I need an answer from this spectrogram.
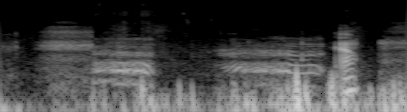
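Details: Cows in Alberta, Canada, being moved near the Canada Day long weekend in early summer, give drawn-out, harmonic moos calling their calves through willow cover, over low rumbling background noise.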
